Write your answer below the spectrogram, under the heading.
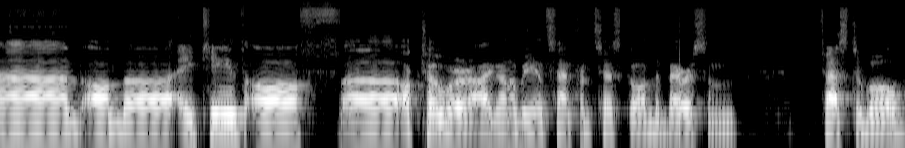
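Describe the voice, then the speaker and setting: A man with a German accent talks at a moderate pace. His intonation stays fairly even. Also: medium pitch for a man. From Germany. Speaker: comedian. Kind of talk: casual chat.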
